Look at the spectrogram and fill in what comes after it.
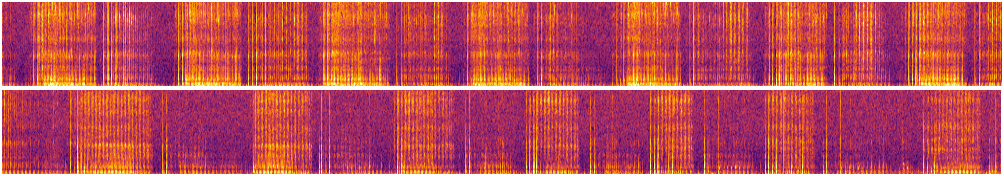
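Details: Domestic cat purring steadily, a low rumbling buzz that swells and fades in regular breaths, roughly forty cycles a minute, with brief quiet gaps between inhale and exhale.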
